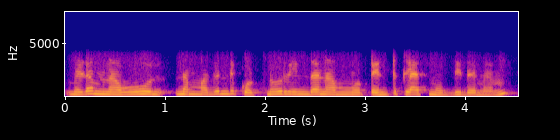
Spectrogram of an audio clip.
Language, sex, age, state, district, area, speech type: Kannada, female, 30-45, Karnataka, Bangalore Urban, urban, conversation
